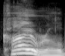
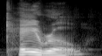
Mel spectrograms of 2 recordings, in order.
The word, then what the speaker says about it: Cairo: Many people not familiar with Illinois or the Civil War would pronounce it Cairo because it is spelled C-A-I-R-O like Cairo, Egypt. But the locals and Civil War buffs know it is Cairo.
